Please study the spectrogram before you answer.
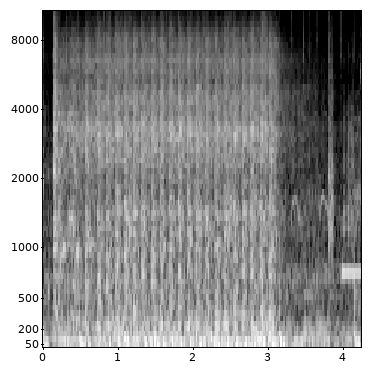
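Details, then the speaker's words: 2004 GMC Envoy with the fuel pump relay pulled, started to bleed fuel-line pressure before fuel pump and filter replacement for a leaking fuel tank/filler inlet: it catches, runs roughly about three seconds, then dies from fuel starvation. "So what we want to do is just start the car and let the car run until it dies, and then that'll bleed all of the pressure out of the fuel lines."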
